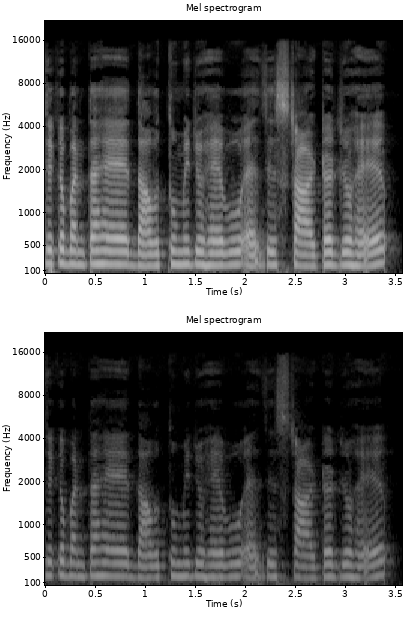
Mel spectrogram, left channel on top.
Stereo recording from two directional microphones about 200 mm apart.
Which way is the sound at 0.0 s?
40° left (ahead or behind).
